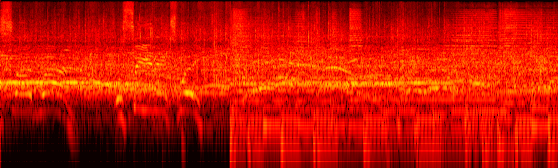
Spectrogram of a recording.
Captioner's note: cheering, applause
